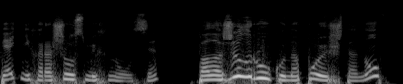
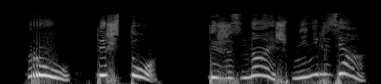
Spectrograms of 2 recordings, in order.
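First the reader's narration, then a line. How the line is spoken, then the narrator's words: Wail. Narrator (Russian): взвыла я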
